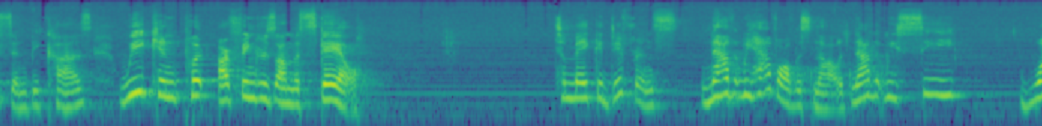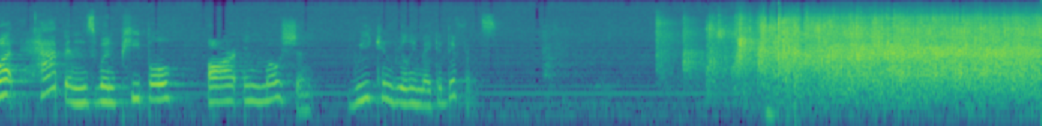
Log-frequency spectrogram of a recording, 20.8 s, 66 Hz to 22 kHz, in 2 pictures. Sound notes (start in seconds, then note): 17.0 audience applauding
